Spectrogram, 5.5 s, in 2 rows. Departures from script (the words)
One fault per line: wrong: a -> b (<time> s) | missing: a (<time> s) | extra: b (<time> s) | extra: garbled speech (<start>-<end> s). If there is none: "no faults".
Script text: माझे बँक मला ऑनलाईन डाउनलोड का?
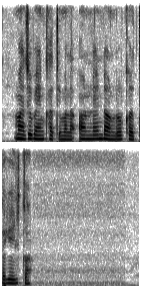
extra: खाते (0.9 s)
extra: करता येईल (2.5 s)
